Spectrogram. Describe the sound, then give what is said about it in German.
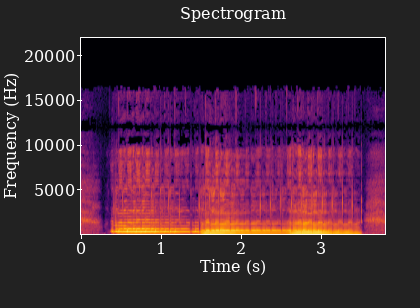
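A voice imitates a harp with a rapid, fluttering tongue-flap trill as a vocal exercise, gliding down over three sustained notes that each step lower, loud, for about three seconds. “Bei der Harfe nehme ich tatsächlich die Handbewegung mit dazu, als würde ich Harfe spielen und mache dann”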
